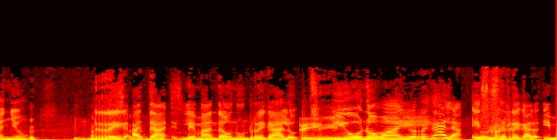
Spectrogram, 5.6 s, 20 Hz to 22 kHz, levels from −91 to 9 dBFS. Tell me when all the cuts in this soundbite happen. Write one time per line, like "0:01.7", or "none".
0:03.0

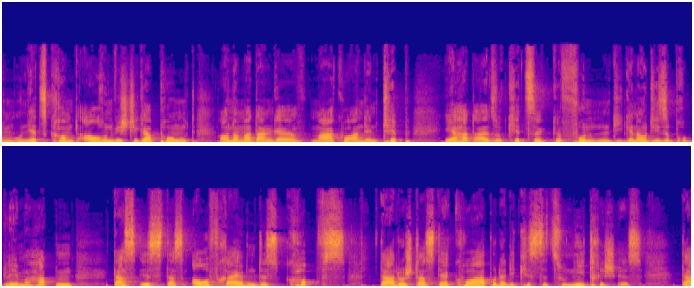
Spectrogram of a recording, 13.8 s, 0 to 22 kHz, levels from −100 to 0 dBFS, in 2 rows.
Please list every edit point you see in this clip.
none

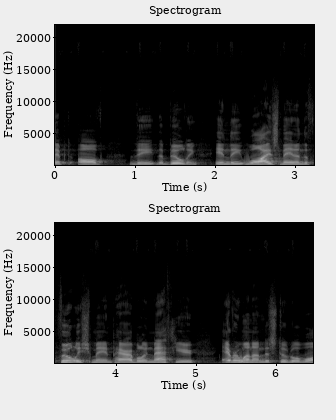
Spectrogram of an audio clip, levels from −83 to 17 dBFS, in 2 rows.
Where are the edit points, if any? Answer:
none

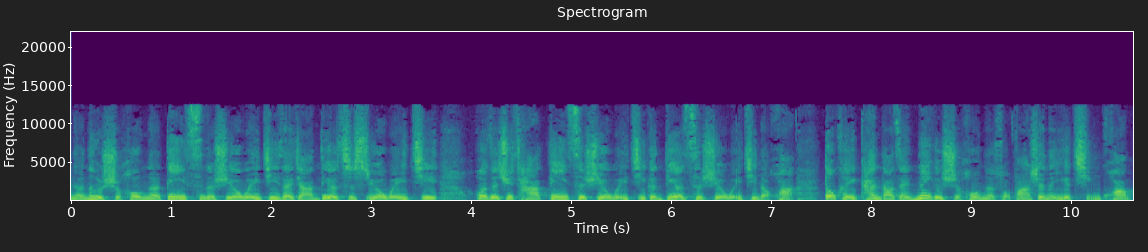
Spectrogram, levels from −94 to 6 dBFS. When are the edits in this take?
0:04.0

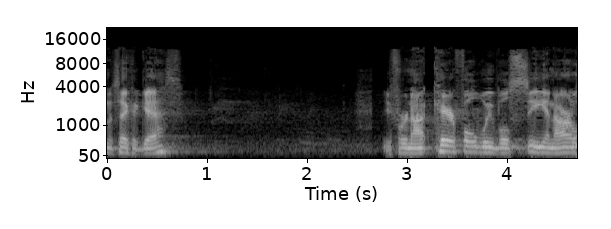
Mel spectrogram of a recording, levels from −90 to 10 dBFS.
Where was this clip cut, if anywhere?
0:02.7

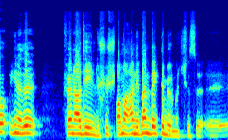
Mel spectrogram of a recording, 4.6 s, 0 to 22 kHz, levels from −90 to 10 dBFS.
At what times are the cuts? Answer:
0:02.3

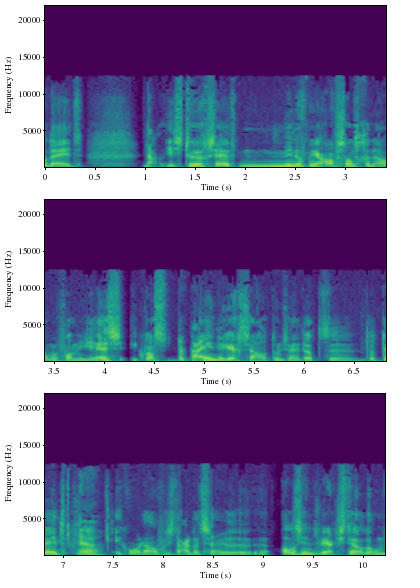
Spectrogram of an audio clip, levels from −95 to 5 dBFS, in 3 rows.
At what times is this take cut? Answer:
0:01.2
0:07.0

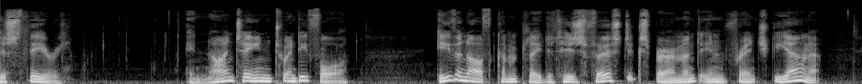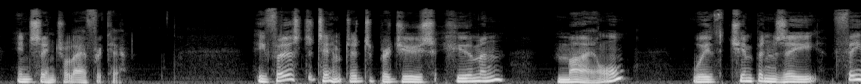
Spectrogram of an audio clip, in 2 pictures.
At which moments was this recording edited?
none

